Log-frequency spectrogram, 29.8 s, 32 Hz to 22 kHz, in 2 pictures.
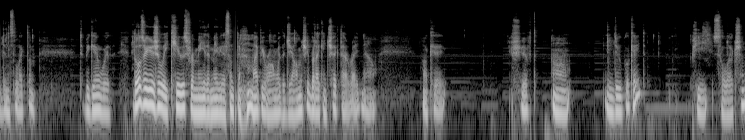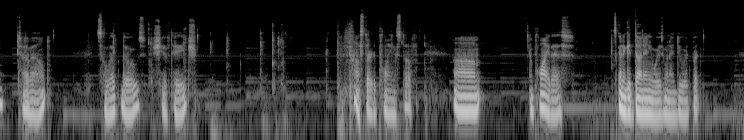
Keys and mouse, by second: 0.2 shift+middle click, 0.5 middle click, 2.5 ctrl+middle click, 2.7 shift+middle click, 5.9 ctrl+middle click, 6.3 shift+middle click, 6.7 middle click, 8.7 middle click, 13.7 shift+d, 13.7 p, 15.2 Tab, 16.3 right click, 17.0 ctrl+middle click, 17.4 middle click, 18.3 shift+h, 19.1 ctrl+middle click, 19.5 middle click, 20.3 ctrl+space, 22.2 Escape, 22.2 1, 22.2 `, 23.3 Escape, 23.3 click, 25.5 click, 26.8 ctrl+middle click, 27.1 middle click.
